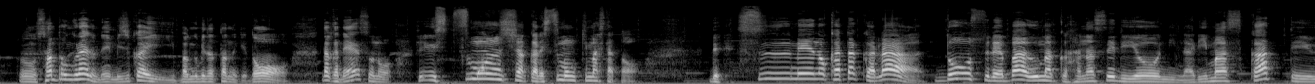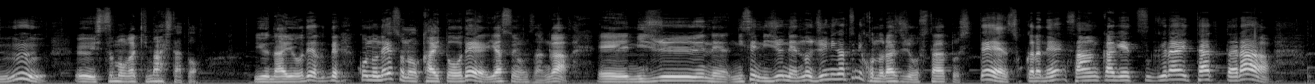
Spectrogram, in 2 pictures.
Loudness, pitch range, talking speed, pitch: -19 LUFS, 125-200 Hz, 290 characters per minute, 155 Hz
